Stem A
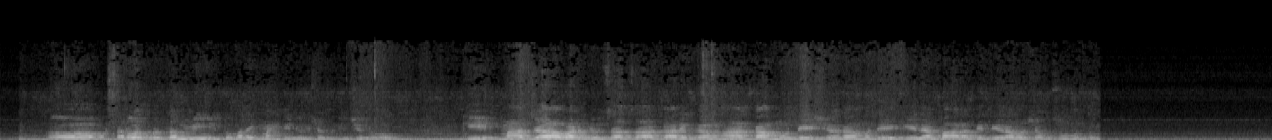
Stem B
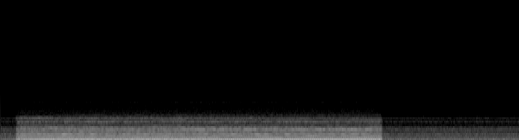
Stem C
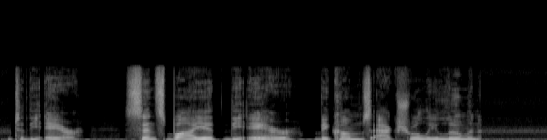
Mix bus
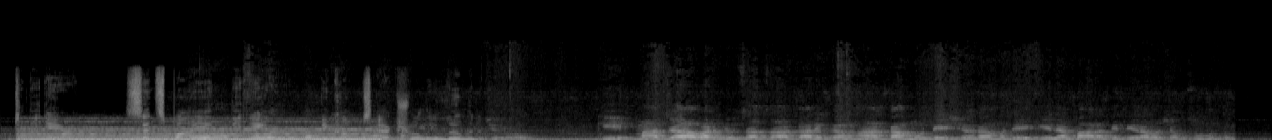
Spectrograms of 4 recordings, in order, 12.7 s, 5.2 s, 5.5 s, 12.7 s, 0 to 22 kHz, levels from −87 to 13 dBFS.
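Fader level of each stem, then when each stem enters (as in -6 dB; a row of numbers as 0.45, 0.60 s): -12.0, -3.0, -8.5 dB; 1.35, 0.00, 0.00 s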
